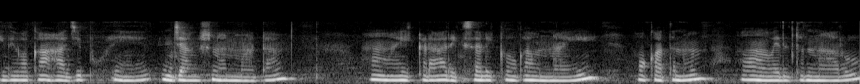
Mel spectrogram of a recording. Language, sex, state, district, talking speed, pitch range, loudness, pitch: Telugu, female, Andhra Pradesh, Manyam, 105 wpm, 190-210 Hz, -15 LUFS, 200 Hz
